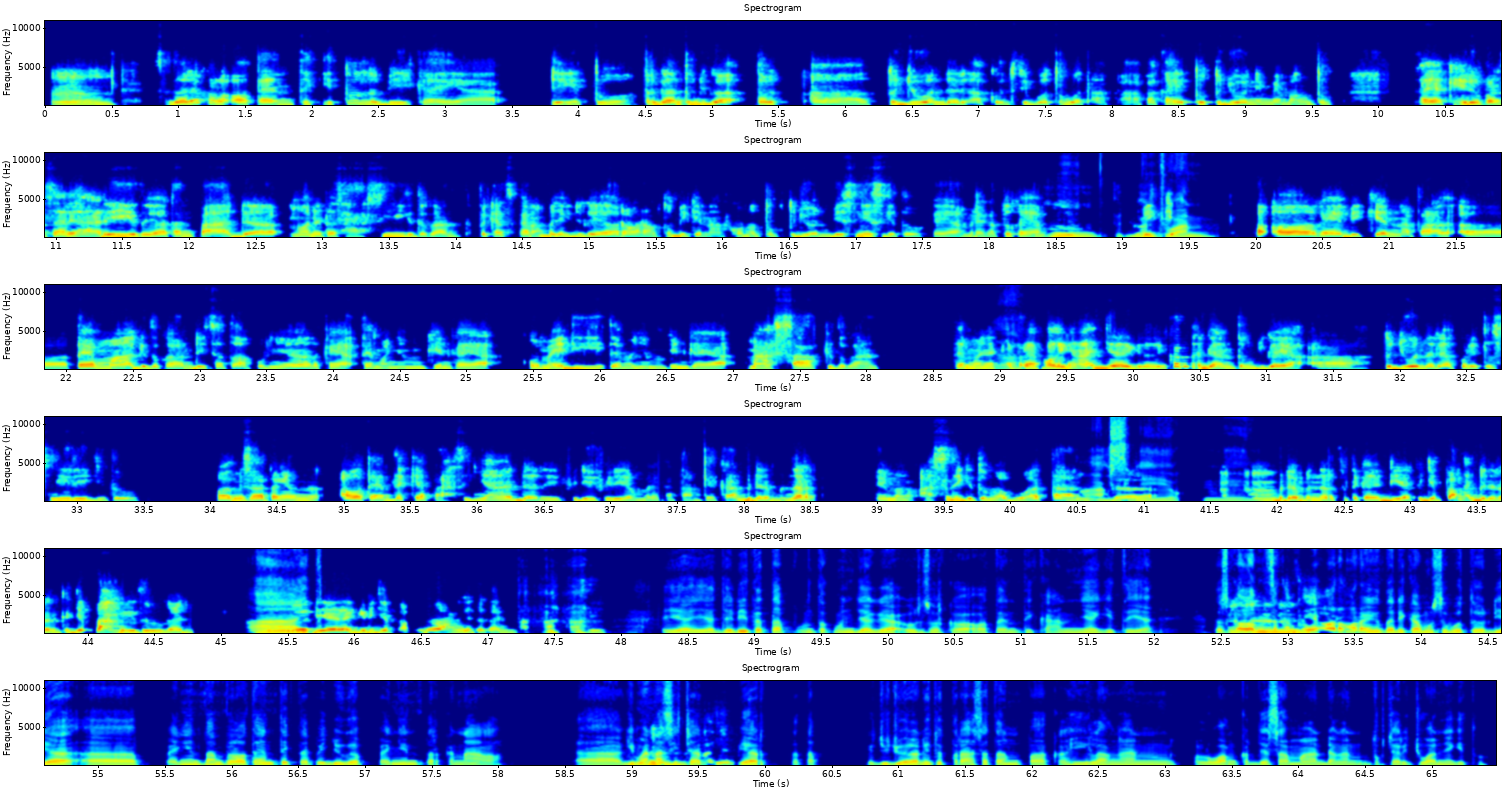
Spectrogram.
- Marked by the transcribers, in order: tapping; in English: "traveling"; laughing while speaking: "Jepang, gitu"; chuckle
- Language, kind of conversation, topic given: Indonesian, podcast, Apa tipsmu supaya akun media sosial terasa otentik?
